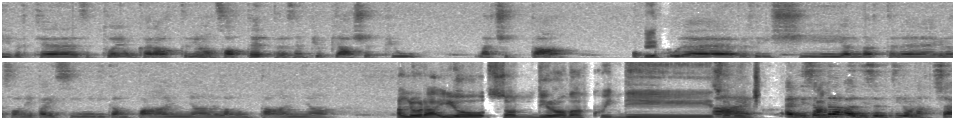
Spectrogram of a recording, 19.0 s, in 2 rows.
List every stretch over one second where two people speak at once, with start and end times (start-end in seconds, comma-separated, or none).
16.6-17.8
